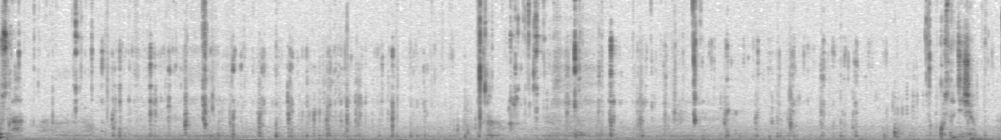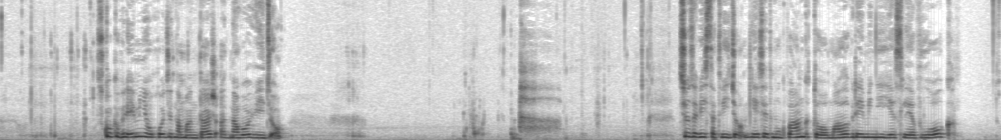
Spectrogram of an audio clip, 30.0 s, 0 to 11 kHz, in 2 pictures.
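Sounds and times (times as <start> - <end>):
wet chewing mouth clicks: 1.2 - 14.2, 14.8 - 16.5.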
